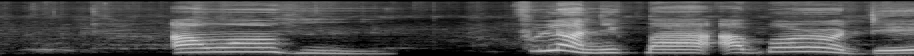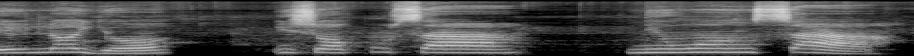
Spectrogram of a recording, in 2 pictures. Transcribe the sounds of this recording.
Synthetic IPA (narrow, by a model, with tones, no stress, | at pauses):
a˨w̃ɔ̃˧ɦũ˨ | fũ˦la˦˨nĩ˨˦k͡pa˧a˧bɔ˦ɾɔ˦˨de˨˦lɔ˦jɔ˨˦ | i˧sɔ˧ku˦sa˧ | nĩ˧w̃ɔ̃˦n̩˦sa˦˨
